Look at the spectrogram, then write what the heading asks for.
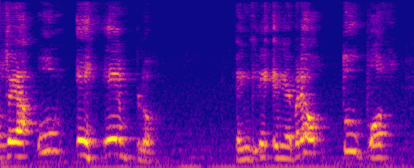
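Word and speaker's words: τύπος: En hebreo, tupos, se escribe tupos, se pronunciará tipos.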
